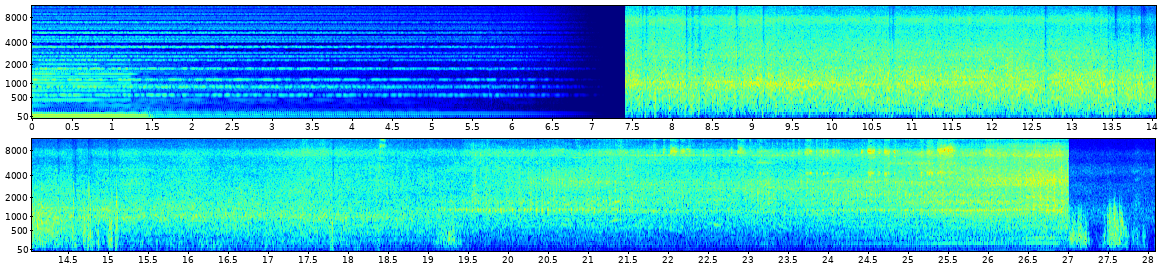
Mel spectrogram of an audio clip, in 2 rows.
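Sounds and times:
wind buffeting microphone: 7.4s - 19.6s, 27.0s - 28.0s
tyre and road noise: 7.4s - 28.0s.

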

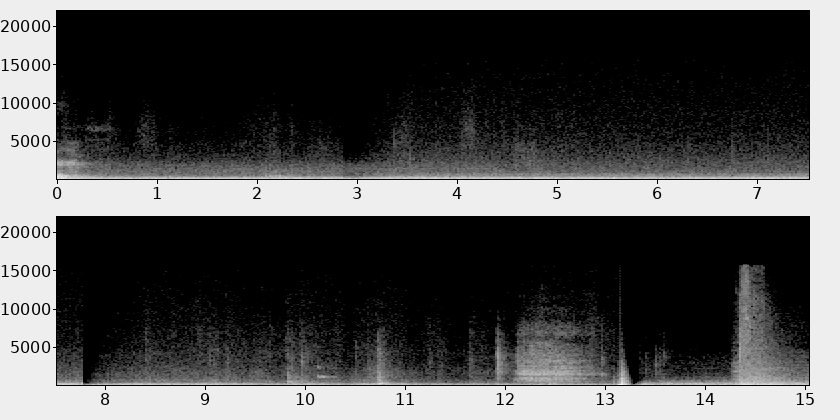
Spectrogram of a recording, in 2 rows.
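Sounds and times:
low hum: 0.0s - 9.5s.

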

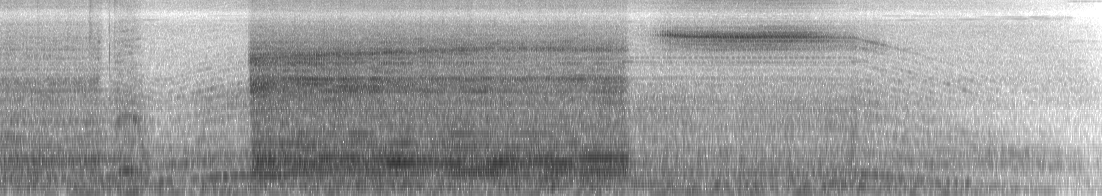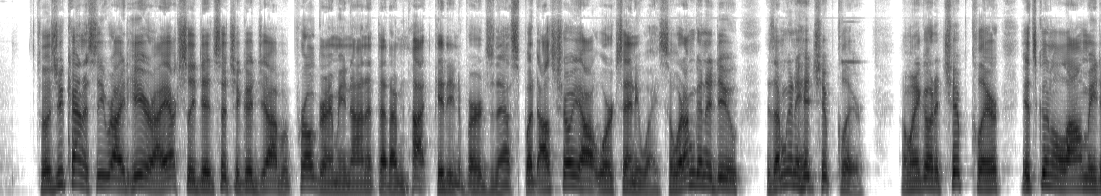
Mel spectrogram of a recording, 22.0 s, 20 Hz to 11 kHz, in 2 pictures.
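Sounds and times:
lathe cutting metal: 0.0s - 10.1s
lathe spindle running: 0.0s - 10.8s
high whine: 0.0s - 10.9s.

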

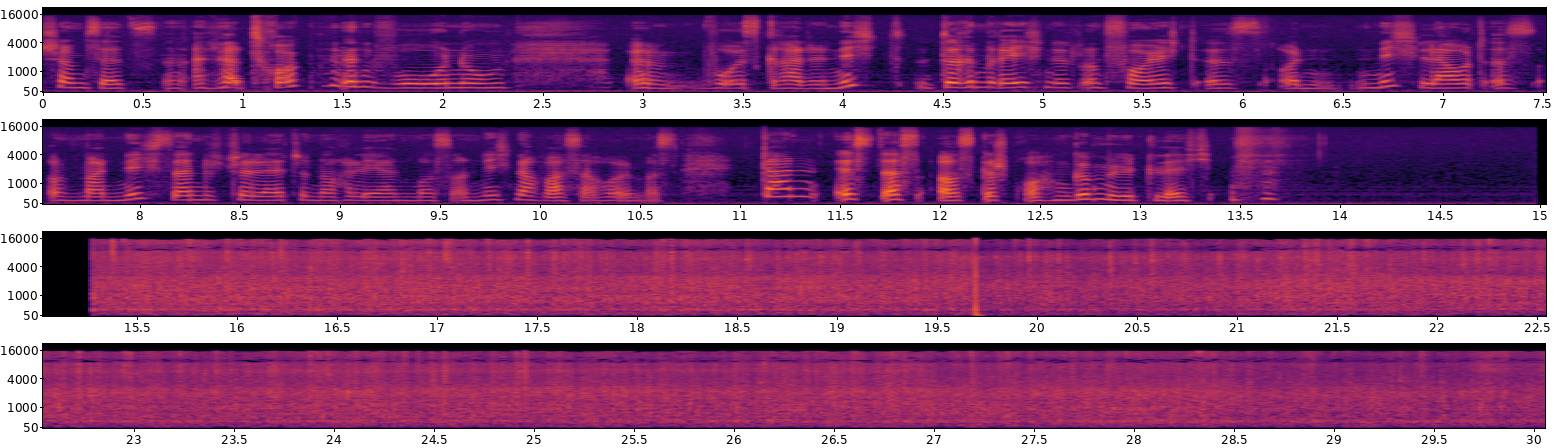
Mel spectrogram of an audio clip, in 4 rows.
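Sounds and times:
rain pattering on metal roof: 15.3s - 30.0s.

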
